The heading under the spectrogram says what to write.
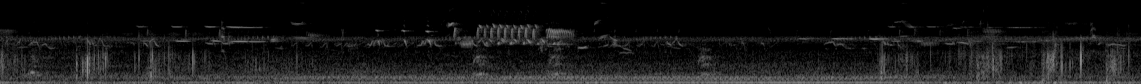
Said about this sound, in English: There's another song sparrow.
